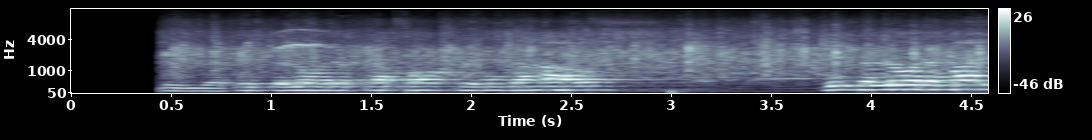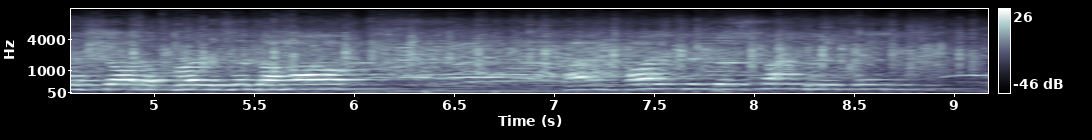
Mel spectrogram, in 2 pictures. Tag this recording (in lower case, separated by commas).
speech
